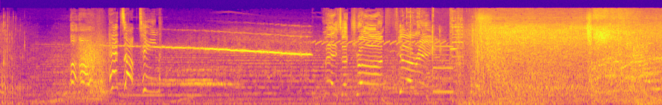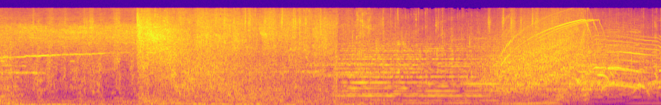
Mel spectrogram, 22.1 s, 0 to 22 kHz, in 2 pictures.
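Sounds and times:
crackling electric energy beam: 7.6s - 17.1s
dramatic music score: 11.2s - 21.1s.

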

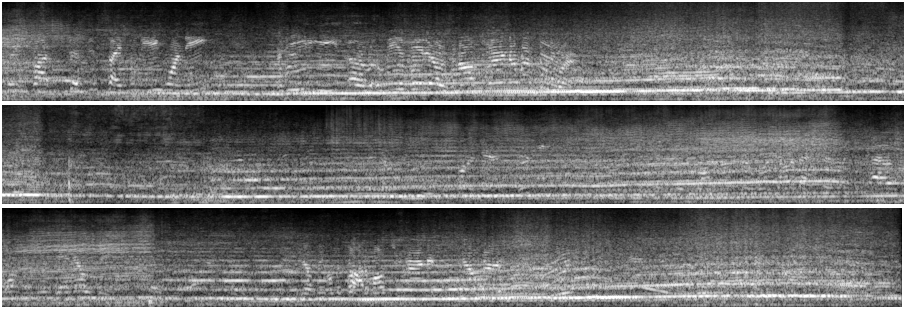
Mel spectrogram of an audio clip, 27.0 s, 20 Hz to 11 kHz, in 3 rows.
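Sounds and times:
race car engines: 0.0s - 27.0s.

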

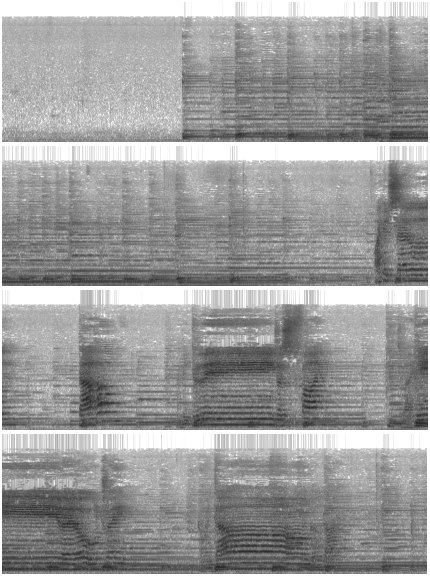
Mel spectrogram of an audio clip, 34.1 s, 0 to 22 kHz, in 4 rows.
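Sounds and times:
acoustic guitar and dobro: 3.6s - 34.0s.

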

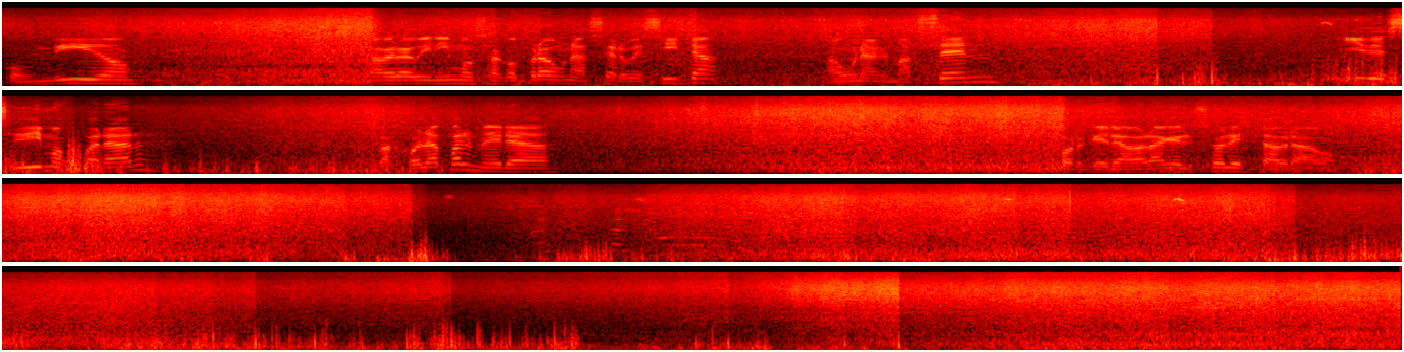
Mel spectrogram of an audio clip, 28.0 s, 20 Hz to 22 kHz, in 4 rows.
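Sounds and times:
sea waves breaking on beach: 0.0s - 28.0s
wind buffeting microphone: 0.6s - 28.0s.

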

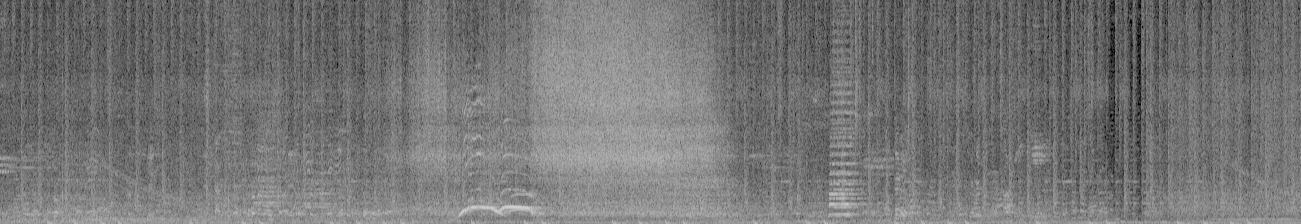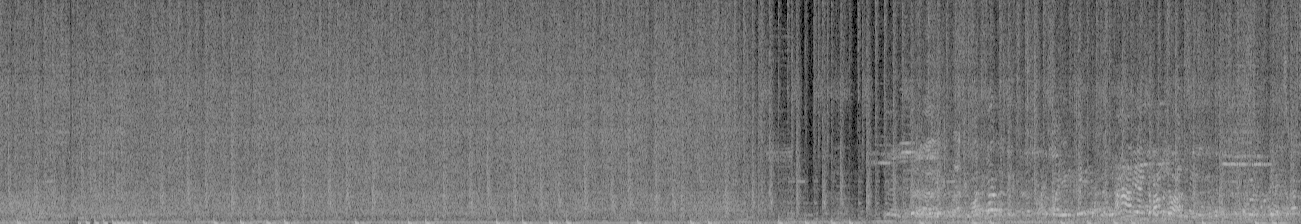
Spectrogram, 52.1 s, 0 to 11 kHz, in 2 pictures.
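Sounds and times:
background music with bass: 0.0s - 52.0s
firework spraying sparks hissing: 0.0s - 52.0s
rising and falling firework whistles: 7.9s - 15.9s.

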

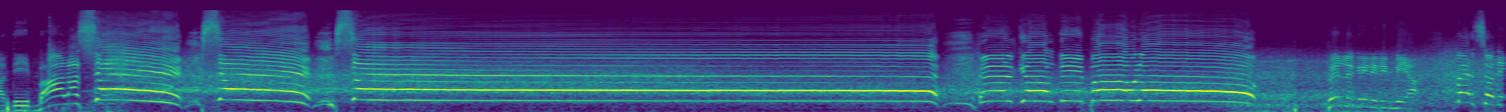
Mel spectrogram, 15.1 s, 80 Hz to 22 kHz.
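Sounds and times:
man shouting goal commentary: 0.0s - 12.6s.

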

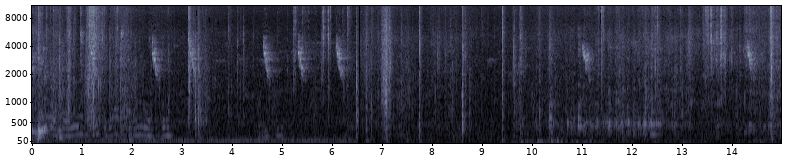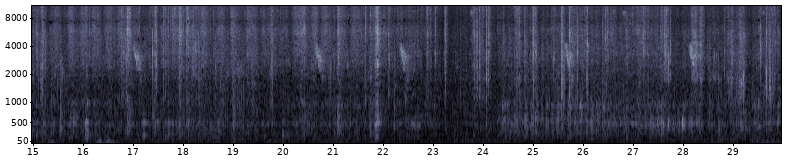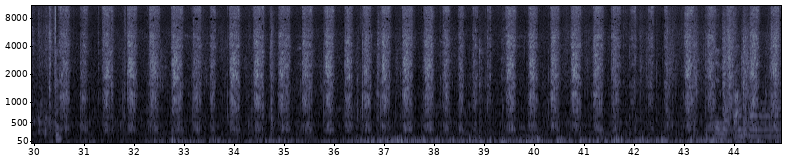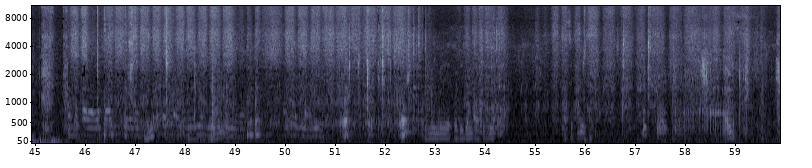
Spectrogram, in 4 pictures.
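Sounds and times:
knife scraping peel off roots: 11.2s - 52.9s.

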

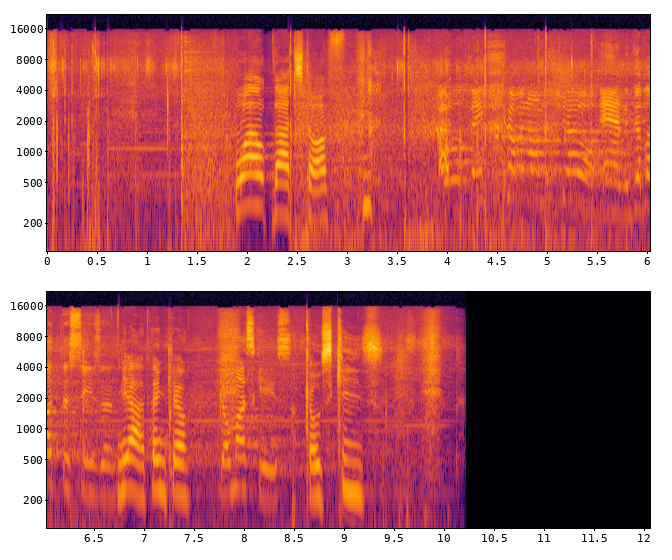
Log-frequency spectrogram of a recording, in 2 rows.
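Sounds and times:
gym room noise: 0.0s - 10.2s.

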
